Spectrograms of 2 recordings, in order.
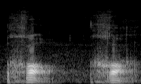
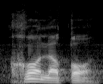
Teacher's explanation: mendekat antara ujung tenggorokan dengan pangkal lidah. Jadi di situ keluar makharijul hurufnya. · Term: huruf kha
